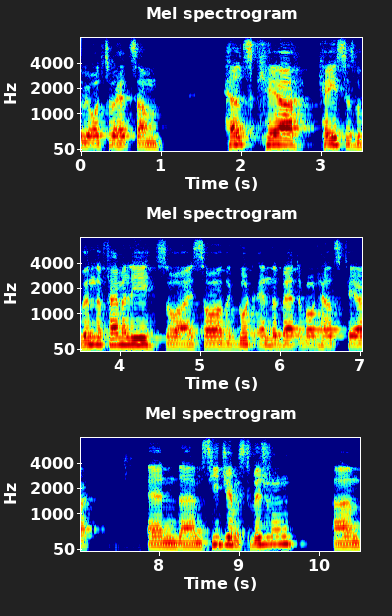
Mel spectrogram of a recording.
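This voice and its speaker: A man with a German accent answers interview questions, earnest and measured, pausing on ums. His voice sits a little high for a man. The recording sounds muffled and lo-fi. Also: a little mellow. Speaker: guest, healthcare tech executive. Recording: dull, lo-fi sound.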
